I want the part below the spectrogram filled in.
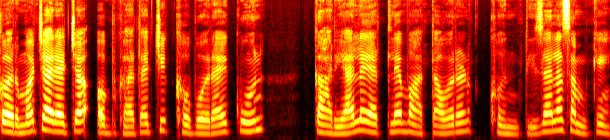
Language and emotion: Goan Konkani, sad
